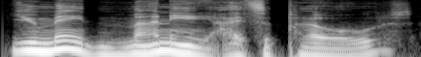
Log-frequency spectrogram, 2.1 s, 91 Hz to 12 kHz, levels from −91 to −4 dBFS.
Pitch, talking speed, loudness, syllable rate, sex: 120 Hz, 140 wpm, -16 LUFS, 4.0 syllables/s, male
